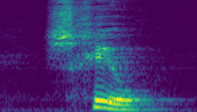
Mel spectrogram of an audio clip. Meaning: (adjective) 1. shy of humans, wild 2. shy, unsociable 3. evasive, shunning; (verb) inflection of schuwen: 1. first-person singular present indicative 2. second-person singular present indicative
- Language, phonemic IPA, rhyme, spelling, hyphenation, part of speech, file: Dutch, /sxyu̯/, -yu̯, schuw, schuw, adjective / verb, Nl-schuw.ogg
